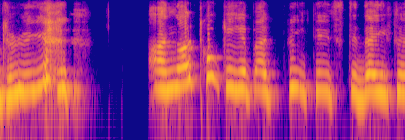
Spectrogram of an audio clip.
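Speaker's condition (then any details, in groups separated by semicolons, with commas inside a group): Slurred speech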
